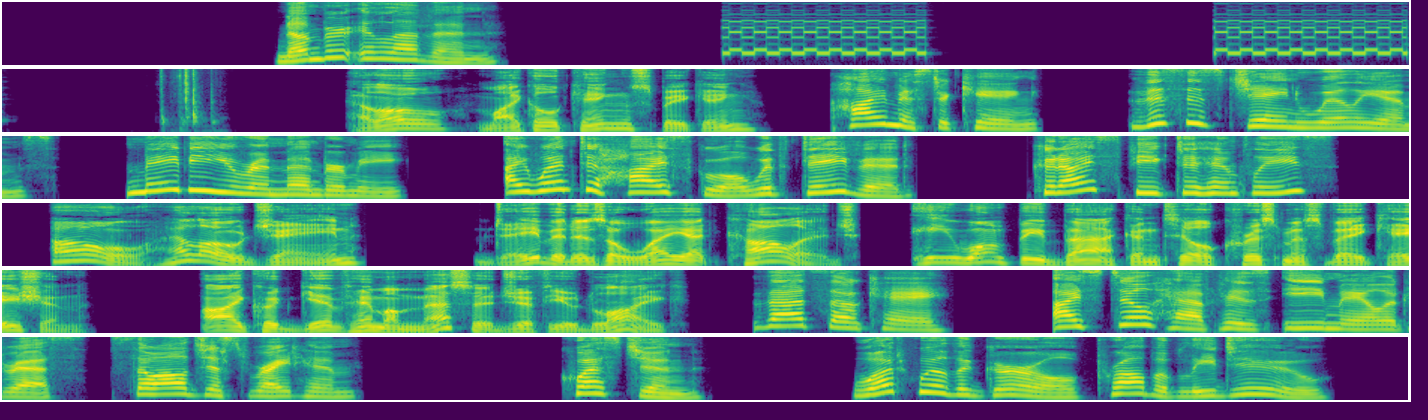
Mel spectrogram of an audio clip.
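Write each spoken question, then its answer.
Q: What will the girl probably do?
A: Send David an email.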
